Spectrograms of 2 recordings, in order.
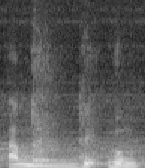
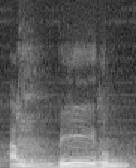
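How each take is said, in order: No difference in how they are said.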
